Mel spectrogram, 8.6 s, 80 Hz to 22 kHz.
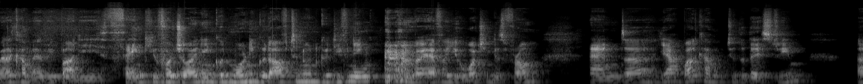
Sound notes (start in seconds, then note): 3.8 clears throat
